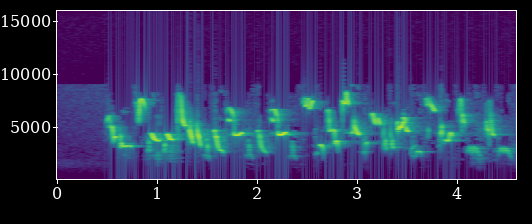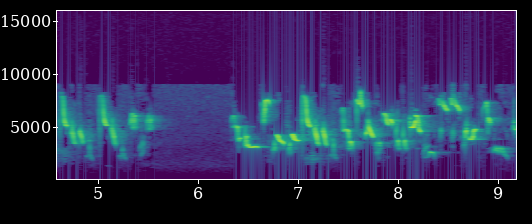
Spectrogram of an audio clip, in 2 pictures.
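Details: Warbling white-eye song: two long bursts of rapid, high, jumbled twittering notes with quick up-and-down slurs, split by a brief pause, with no other sounds present.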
